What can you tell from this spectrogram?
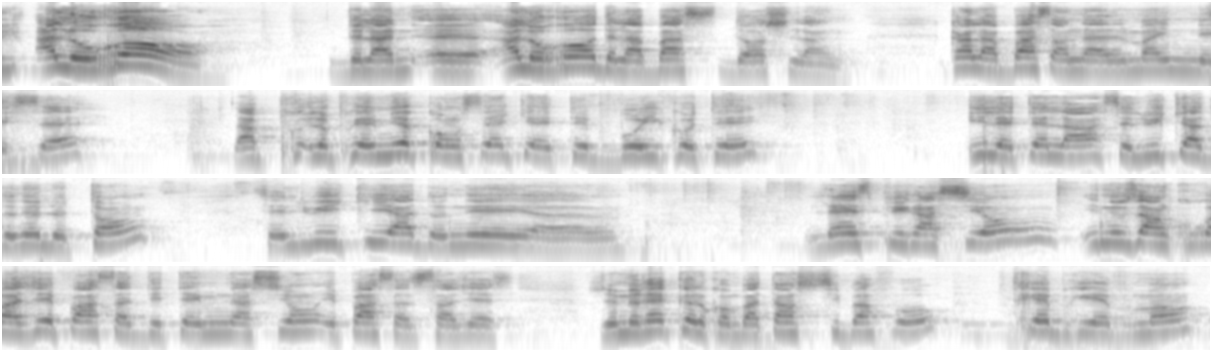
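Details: Adult man speaking French; Normal voice.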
